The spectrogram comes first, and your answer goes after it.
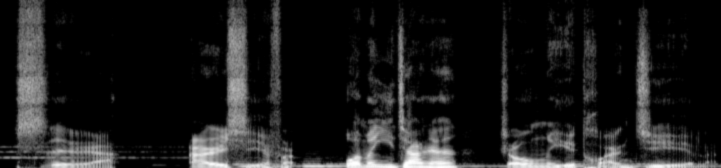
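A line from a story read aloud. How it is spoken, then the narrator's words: Hoarse slow female voice within. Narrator (Chinese): 一个沙哑缓慢的女人音调从自己体内传来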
